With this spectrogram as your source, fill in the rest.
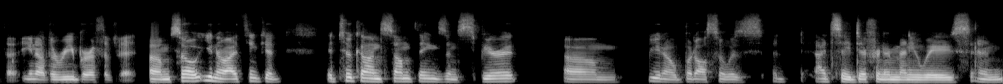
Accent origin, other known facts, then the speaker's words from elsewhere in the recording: Utica, New York, United States; I'm from Utica, New York. I went to a rural high school just outside of Utica, Rust Belt, generally speaking, impoverished and also very conservative area of New York.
